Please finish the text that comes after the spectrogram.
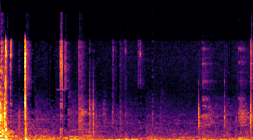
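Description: Typing on a computer keyboard while a Python program is being written, a quiet run of scattered key clicks with a few sharper taps, close but faint, with a low hum beneath.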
